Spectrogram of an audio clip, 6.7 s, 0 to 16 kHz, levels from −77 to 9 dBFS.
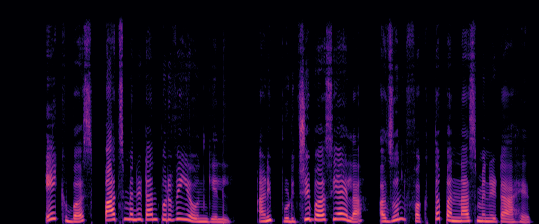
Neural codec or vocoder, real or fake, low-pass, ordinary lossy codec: none; real; 14.4 kHz; none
